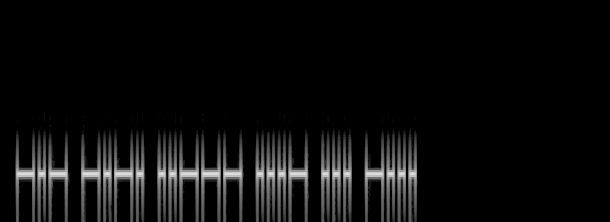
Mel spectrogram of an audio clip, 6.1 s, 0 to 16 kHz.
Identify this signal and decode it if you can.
Morse code, heard as a keyed tone, about 22 wpm, 700 Hz. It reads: KC2VSB
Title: USA Call Signs Repeated 3x 22wpm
